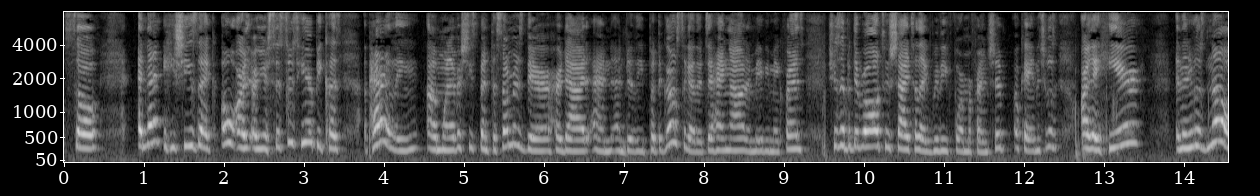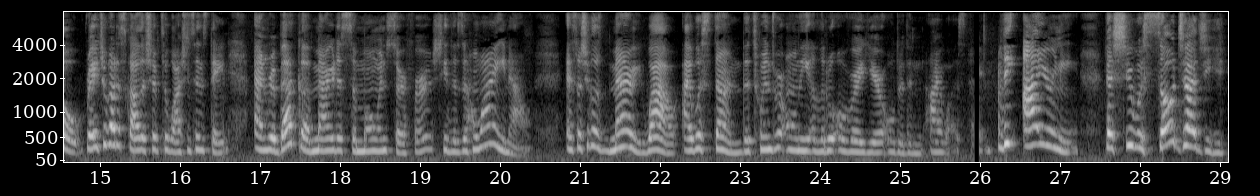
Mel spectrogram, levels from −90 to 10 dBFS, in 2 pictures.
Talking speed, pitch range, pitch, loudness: 230 wpm, 230-300 Hz, 255 Hz, -21 LUFS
